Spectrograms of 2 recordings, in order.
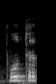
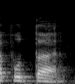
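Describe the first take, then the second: First: Said in the usual way. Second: "पुत्र" as put-tar; tar for tra. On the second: Shown as a demonstration. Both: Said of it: "तर की तरह होता है".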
